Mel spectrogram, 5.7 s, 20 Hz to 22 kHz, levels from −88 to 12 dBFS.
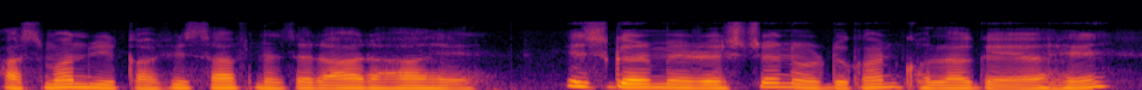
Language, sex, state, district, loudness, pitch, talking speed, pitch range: Hindi, male, Arunachal Pradesh, Papum Pare, -16 LUFS, 140 Hz, 180 wpm, 135-155 Hz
